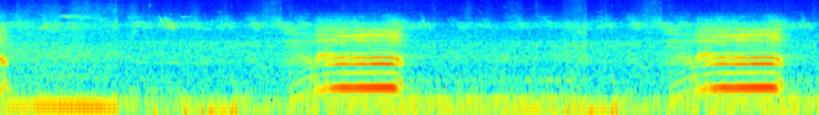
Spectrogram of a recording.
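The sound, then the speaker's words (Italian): A calf moos twice, each call a short harmonic bellow lasting under a second, separated by a few seconds of low steady background noise. “il vitello”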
